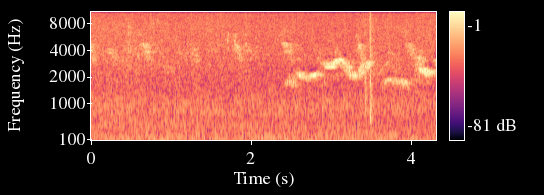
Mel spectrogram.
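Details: European robin eating on a branch, filmed 26 February 2020: after quiet faint notes, a run of high, twisting whistled trills rises and falls in quick succession, with a brief click and constant low background hum.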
